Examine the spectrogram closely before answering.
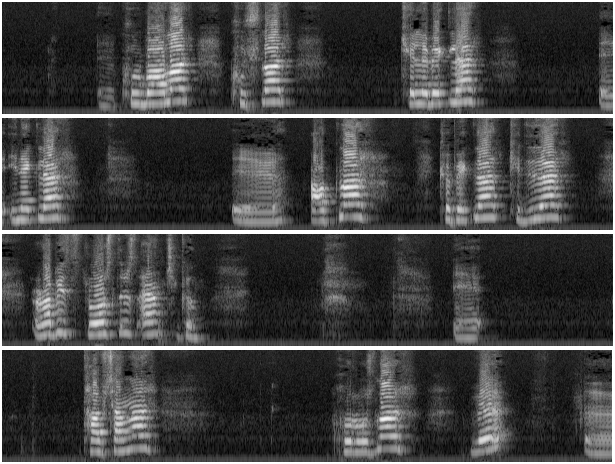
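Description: A boy speaks with animation into a nearby microphone, in short bursts with pauses.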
